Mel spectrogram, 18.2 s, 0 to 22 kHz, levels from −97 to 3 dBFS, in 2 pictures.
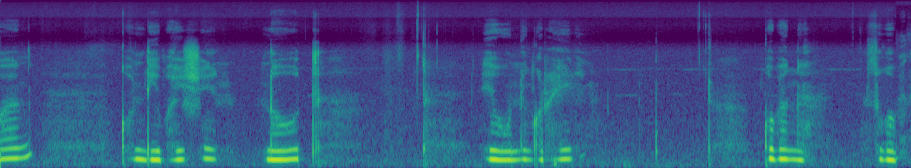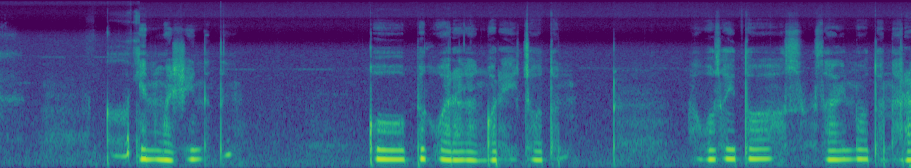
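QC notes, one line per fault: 8.95–10.5 s, section at the wrong speed: the speech jumps to 1.35 times normal rate and rises about five semitones, sounding rushed and chipmunk-like before snapping back. Speed and pitch shift together, so this section was likely resampled against the wrong clock.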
